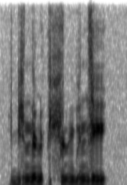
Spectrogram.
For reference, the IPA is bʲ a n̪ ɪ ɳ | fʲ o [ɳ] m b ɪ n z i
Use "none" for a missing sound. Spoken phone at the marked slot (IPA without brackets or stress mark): ɳ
